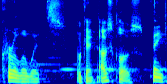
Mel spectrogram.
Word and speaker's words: Kurylowicz: It's pronounced Kurylowicz.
